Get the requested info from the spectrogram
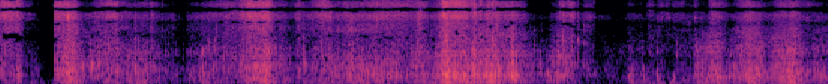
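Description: Fabric rustling and crinkling as a camp chair in its stuff sack is lifted and pushed into the top of a backpack. The handling is loudest about three seconds in.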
